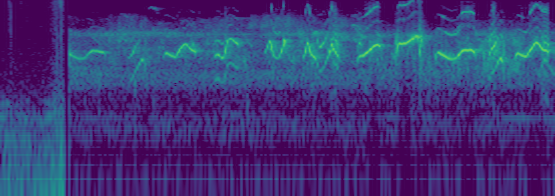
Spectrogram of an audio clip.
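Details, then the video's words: Wing-barred seedeater singing clear, sweet warbled phrases of wavering, looping whistles and quick rising-falling slurs, growing louder and more emphatic over a few seconds against a quiet background. "O canto do Coleiro do norte"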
